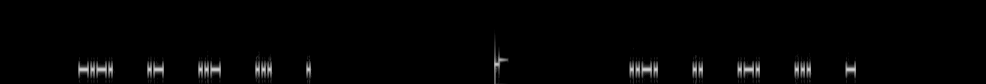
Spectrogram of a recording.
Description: Morse code, heard as a keyed tone, about 40 wpm, spaced as for 19 wpm, 690 Hz. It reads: CAUSE FIRST
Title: 4x Character Spacing - Top 200 Words - 40wpm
